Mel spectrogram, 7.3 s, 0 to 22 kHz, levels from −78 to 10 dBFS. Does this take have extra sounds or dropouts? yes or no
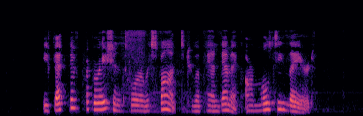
yes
